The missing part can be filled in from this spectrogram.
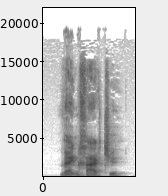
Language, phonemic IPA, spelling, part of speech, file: Dutch, /ˈwɛiŋɣarcə/, wijngaardje, noun, Nl-wijngaardje.ogg
- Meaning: diminutive of wijngaard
